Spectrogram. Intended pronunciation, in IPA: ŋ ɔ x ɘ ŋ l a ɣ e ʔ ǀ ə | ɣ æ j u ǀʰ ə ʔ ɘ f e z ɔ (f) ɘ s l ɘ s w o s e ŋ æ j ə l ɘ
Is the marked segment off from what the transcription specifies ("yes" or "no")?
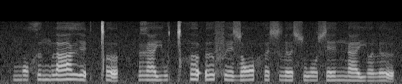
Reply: yes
